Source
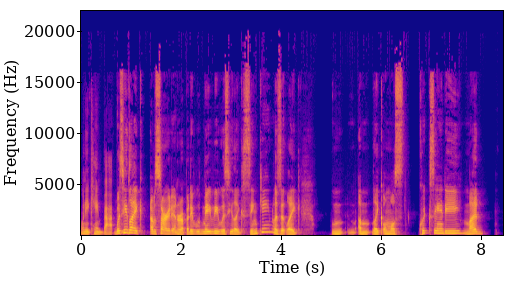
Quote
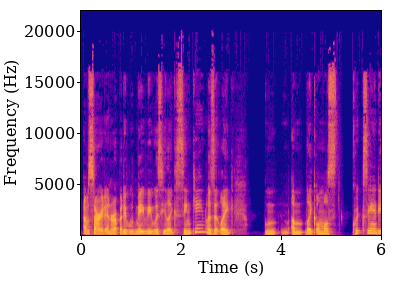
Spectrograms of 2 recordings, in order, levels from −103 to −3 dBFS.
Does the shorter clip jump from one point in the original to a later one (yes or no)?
no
